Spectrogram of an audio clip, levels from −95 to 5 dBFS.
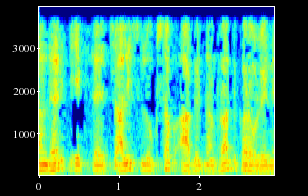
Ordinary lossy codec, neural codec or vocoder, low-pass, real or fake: none; vocoder, 24 kHz, 100 mel bands, Vocos; 3.6 kHz; fake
